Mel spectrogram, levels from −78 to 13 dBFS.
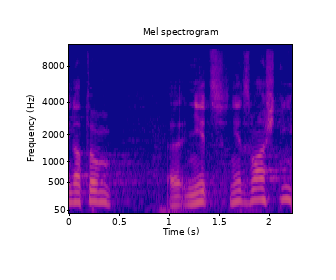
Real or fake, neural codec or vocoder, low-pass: fake; vocoder, 24 kHz, 100 mel bands, Vocos; 10.8 kHz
